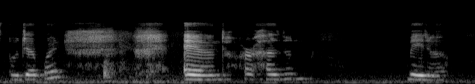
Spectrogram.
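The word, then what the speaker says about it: Ojibwe: in her native language I believe you pronounce it o jeway o jeway and her husband made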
